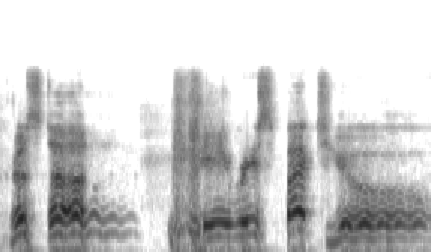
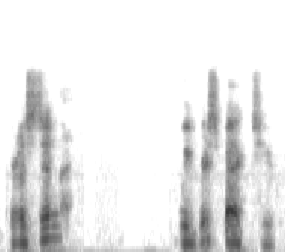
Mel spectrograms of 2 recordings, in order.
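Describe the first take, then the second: First: It is said with feeling. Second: It is said flatly, without feeling.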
